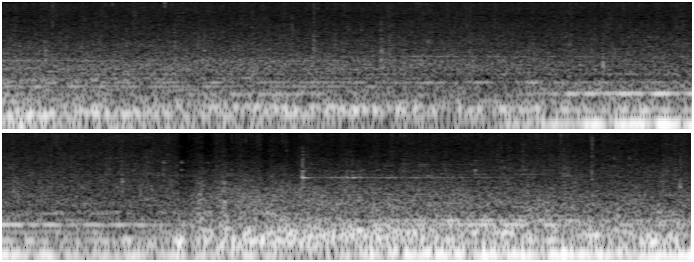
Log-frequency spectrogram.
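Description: Soft background music of sustained low notes over a steady bed of rain sound, with a deep low rumble underneath.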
